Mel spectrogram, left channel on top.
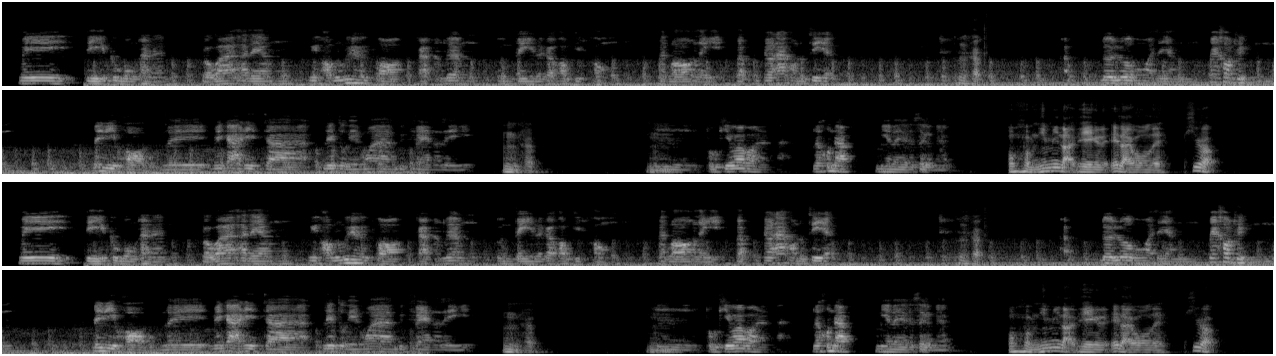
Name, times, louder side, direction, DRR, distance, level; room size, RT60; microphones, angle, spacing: voice 1, 0.2-1.7 2.0-6.1 6.6-8.3 9.4-9.5 10.6-10.7 11.0-12.9 13.6-17.4 19.2-20.6 20.8-22.2, right 2 dB, 45° right, 1.0 m, -31 dB
sound 1, 0.8-17.0, left 3 dB, 85° left, 0.4 m, -39 dB
sound 2, 8.3-14.8, equal, 5° left, 1.0 m, -38 dB
voice 2, 9.5-9.9 17.7-18.1 19.2-19.4 22.8-24.9, left 2 dB, 30° left, 0.5 m, -31 dB
2.7 x 2.2 x 2.8 m
head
